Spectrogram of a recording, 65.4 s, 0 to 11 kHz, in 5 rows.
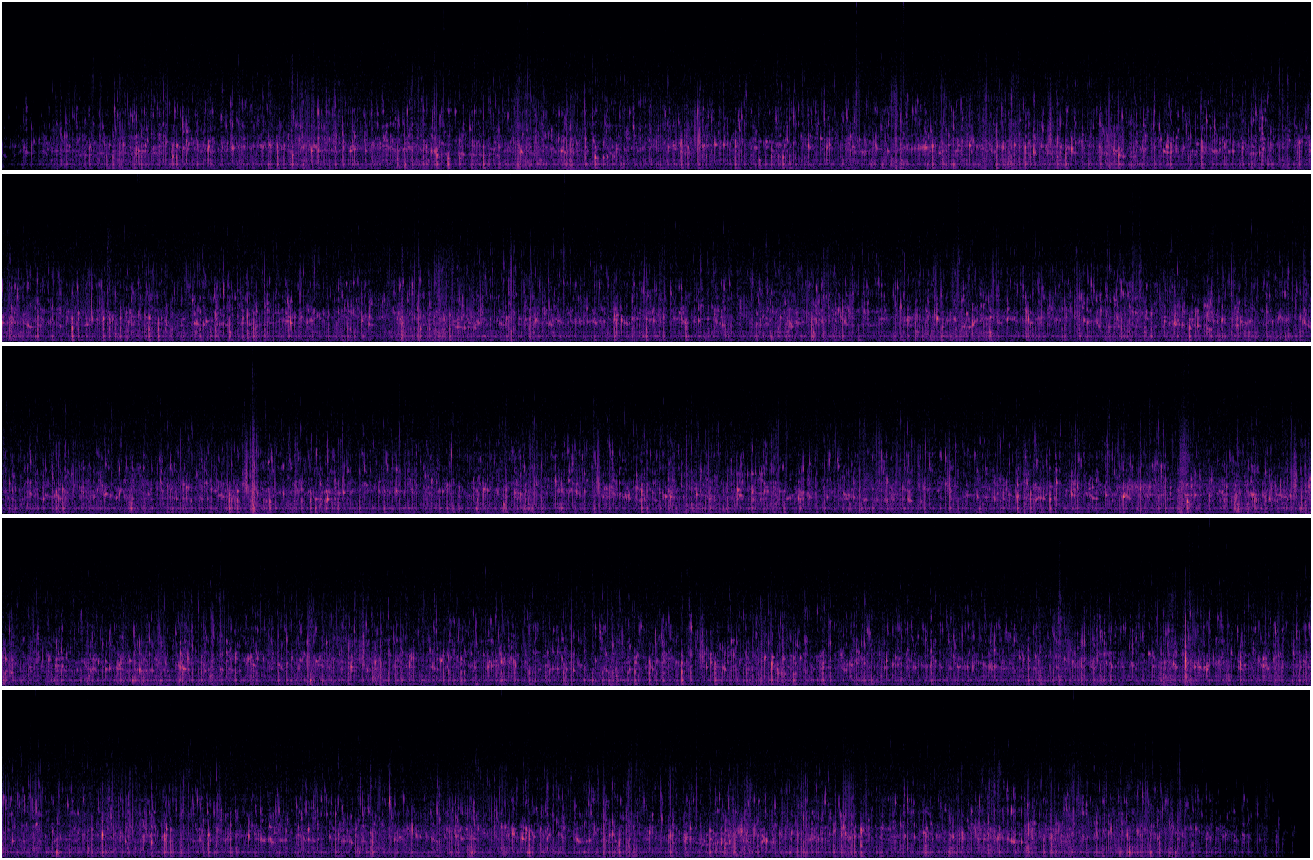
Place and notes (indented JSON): {
  "title": "Craighead Avenue Park, Glasgow, Glasgow City, UK - Hydrophone Recording of Molendinar Burn",
  "date": "2015-06-26 20:00:00",
  "description": "Underwater hydrophone recording of Molendinar Burn where it enters Craighead Avenue Park as a small waterfall.",
  "latitude": "55.88",
  "longitude": "-4.19",
  "altitude": "73",
  "timezone": "Europe/London"
}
